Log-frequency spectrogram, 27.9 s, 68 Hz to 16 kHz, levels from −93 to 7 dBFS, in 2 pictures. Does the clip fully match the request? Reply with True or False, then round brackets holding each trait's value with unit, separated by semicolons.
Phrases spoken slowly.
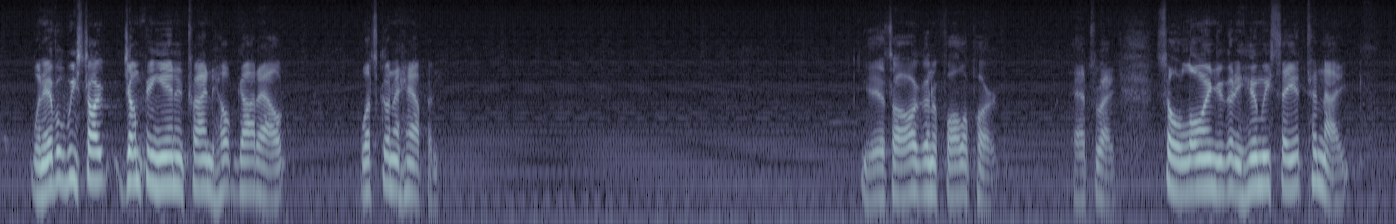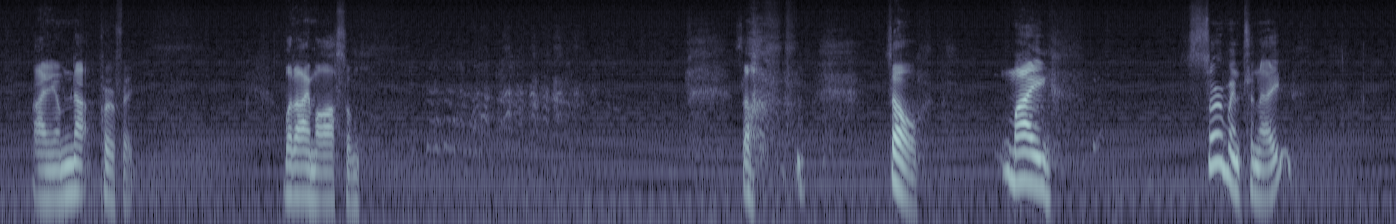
True (95 wpm)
